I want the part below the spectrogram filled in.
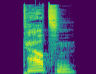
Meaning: plural of Terz
- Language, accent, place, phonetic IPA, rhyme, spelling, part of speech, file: German, Germany, Berlin, [ˈtɛʁt͡sn̩], -ɛʁt͡sn̩, Terzen, noun, De-Terzen.ogg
